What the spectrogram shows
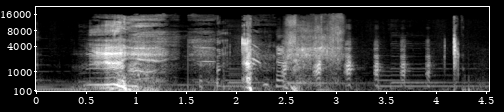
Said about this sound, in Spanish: Tengo mucha tos.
